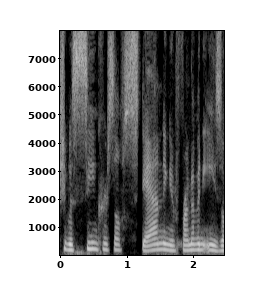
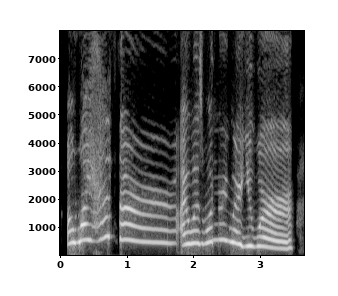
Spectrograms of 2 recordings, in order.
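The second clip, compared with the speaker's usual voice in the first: infused enthusiasm; 6 dB louder than usual. Acted. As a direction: greet a small child with overdone delight. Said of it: "infusing her voice with enthusiasm again".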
